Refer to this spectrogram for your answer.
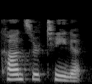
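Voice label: "concertina", English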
